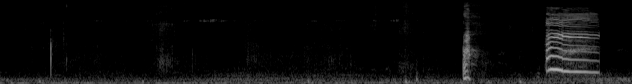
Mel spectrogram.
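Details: Brown Toy Poodle puppy lacking social skills, out meeting other animals to make friends; a loud, harmonic, high whine or yelp falling in pitch lasts about half a second near the end, after a sharp short click and faint background noise.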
